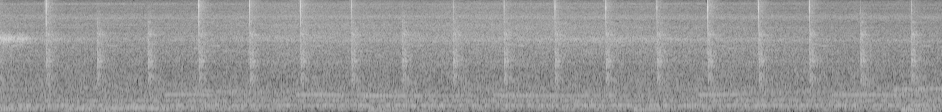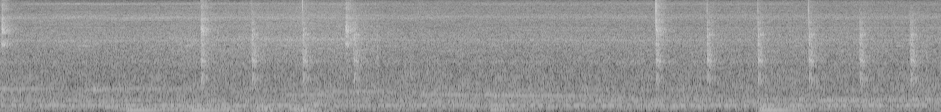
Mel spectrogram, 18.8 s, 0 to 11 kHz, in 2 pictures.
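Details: Laser tattoo removal session after 30–45 minute numbing, with cooling air; patient says it feels like repeated injections: sharp irregular snapping laser clicks about two per second over low room hum, treated area raised afterward.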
